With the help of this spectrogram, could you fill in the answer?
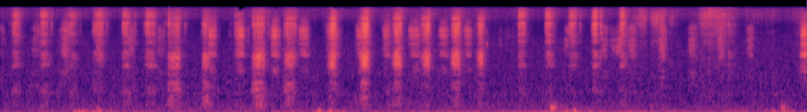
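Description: A marker tip is rubbed over a thin paper coloring sheet lying on a mat in dense back-and-forth coloring strokes. About two dozen quiet, bright, scratchy swishes follow in quick, uneven succession, each fading almost at once with little low-end weight.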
